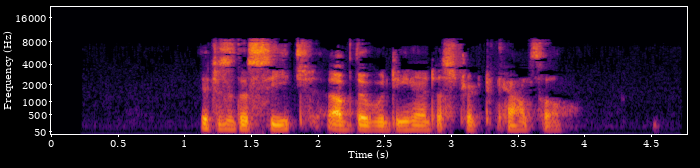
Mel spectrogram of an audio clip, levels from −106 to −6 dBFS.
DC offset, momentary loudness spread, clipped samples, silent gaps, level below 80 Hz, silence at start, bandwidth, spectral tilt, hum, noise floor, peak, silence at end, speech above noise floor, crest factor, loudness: under 0.1%; 12 LU; under 0.1%; none; -68 dBFS; 1.15 s; 9.2 kHz; -2.5 dB/octave; none; -81 dBFS; -8 dBFS; 0.95 s; 50 dB; 24 dB; -29 LUFS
